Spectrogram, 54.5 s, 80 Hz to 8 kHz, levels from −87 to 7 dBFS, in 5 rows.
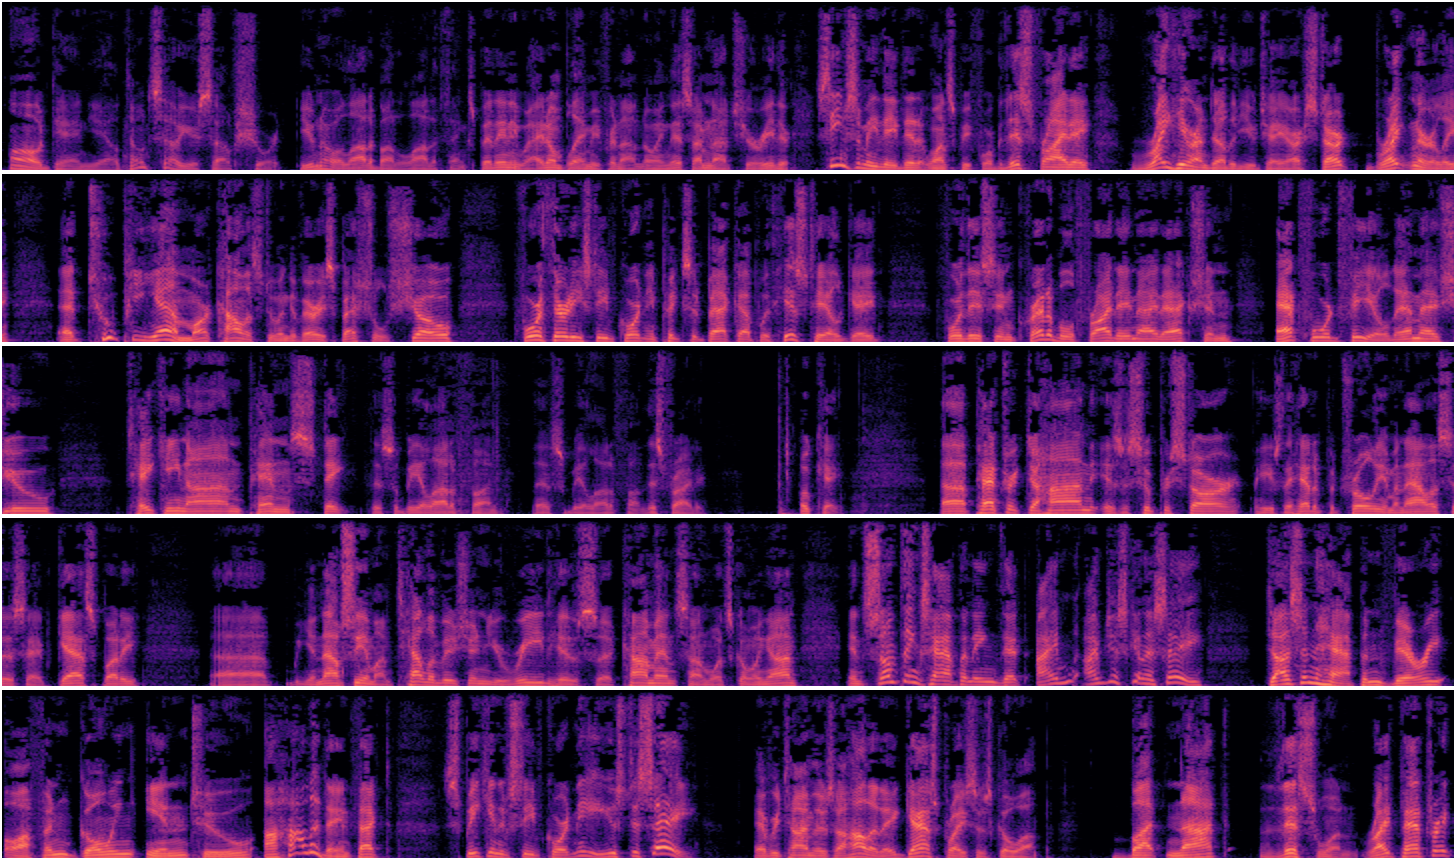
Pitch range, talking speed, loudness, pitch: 95-140 Hz, 190 wpm, -24 LUFS, 115 Hz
